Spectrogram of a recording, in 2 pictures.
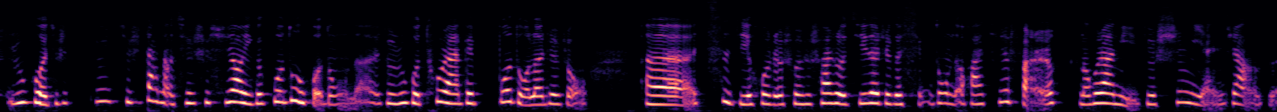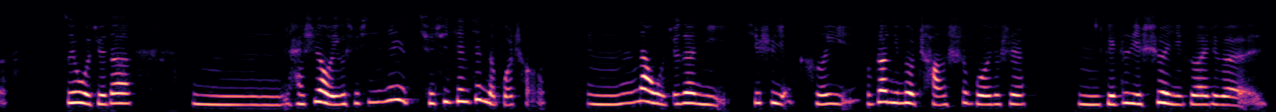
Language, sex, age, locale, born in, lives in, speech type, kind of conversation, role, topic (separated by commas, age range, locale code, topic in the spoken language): Chinese, female, 25-29, zh-CN, China, United States, conversation, advice, advisor, 如何在临睡前摆脱刷屏习惯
